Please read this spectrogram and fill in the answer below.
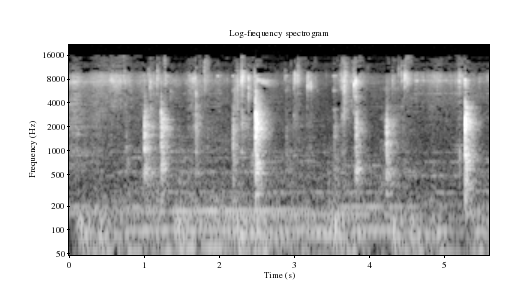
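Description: Steel spoon and ladle clinking against a glass bowl and a stone counter while mashed yam is mixed by hand, with soft squishing: about seven short clinks, the loudest near the end, over a low steady hum.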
